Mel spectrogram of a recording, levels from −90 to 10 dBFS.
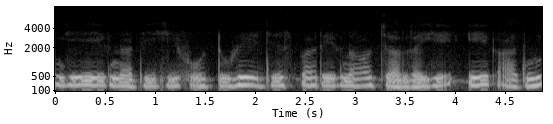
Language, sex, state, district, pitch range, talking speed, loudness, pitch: Hindi, female, Uttar Pradesh, Etah, 200-230 Hz, 185 wpm, -24 LUFS, 220 Hz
